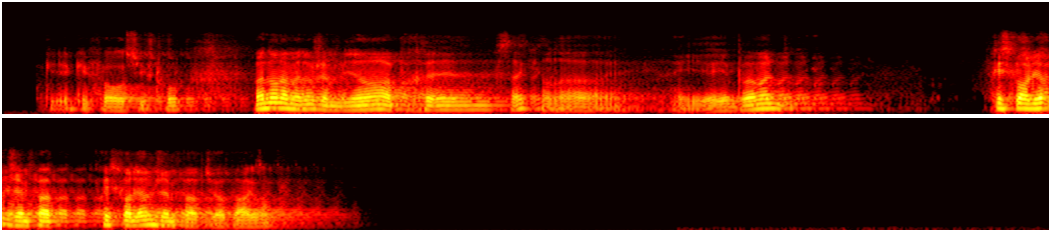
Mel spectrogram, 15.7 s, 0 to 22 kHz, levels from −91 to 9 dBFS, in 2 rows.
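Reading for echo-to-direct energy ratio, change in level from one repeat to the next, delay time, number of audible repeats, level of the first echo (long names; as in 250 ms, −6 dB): −12.5 dB, −5.5 dB, 136 ms, 4, −14.0 dB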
